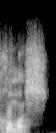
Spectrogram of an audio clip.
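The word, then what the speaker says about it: hummus: so for people like heard okay so it's pronounced kumus okay got it there's a huge thing on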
